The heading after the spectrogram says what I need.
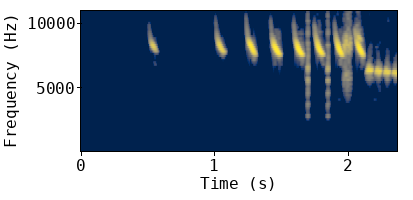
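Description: Savannah Sparrow song: thin, very high chips that speed up over two seconds, ending in a sizzling, buzzy trill. No other sounds.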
